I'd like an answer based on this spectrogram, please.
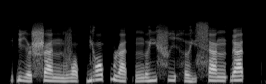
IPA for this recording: ɗ i˨˩˨ ə̯ ʂ a˨˩ n v ɔ˨˩ p̚ j ɔ˦˥ p̚ ɹ a˨˩ t̚ ŋ ə˧˥ j f i˧ h ə˨˩˨ j s a˧ ŋ ɗ a˦˥ t̚

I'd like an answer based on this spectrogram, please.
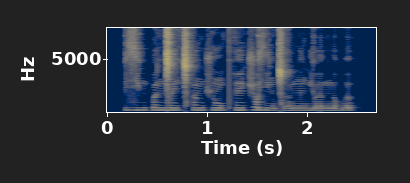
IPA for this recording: zʲ ɵ ŋ p œ ŋ͡ǀ ẽ ǀʰ œ̃ ŋ ʃ õ pʰ ẽ t͡ʃ ɔ zʲ ɔ̃ ɡ͡ǀ œ ŋ ẽ ŋ j ɵ ɾ ə ŋ ə b ə

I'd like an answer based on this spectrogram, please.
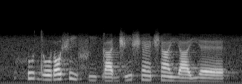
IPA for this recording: h u˦ d o˧ ɾ ɔ˦ ʃ i˦˨ f i˨ ɡ a˨ d͡ʒ i˨˦ ʃ ɛ̃˧ ʃ ã˧ j a˨ j ɛ˨

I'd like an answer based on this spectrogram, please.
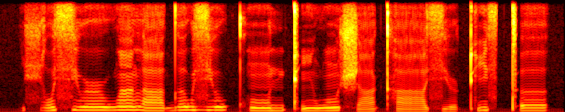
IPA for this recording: ç o˨˦ sʲ w ə˞˧ w ã˦ l a˧ d̪ əː˦ w zʲ o˦ w kʰ õː˧ nʲ kʼ ĩ˧ w õ˦ ʃ a˨˦ kʰ aː˨ sʲ ə˞˨ kʼ i˦ sʲ tʼ ə˦

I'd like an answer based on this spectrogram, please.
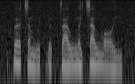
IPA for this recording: p œː˧ t͡s ɐ˨ m w ɪ˨ k̚ w ɵ˨˥ t̚ t̪ aː˨˧ w ŋ ɐ˧ j t͡s aː˧ w m ɔː˨ j

